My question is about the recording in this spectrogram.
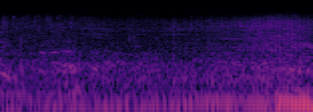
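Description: A motorcycle engine running as it rides past close by, its low pulsing drone growing louder toward the end, with voices from the crowd alongside.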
